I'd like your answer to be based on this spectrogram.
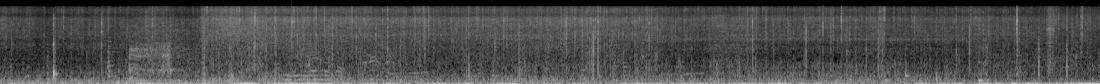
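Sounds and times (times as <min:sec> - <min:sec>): campfire crackling: 0:00.0 - 0:11.0
food sizzling on a grill: 0:00.0 - 0:11.0
steady low rumble: 0:00.1 - 0:06.4
sharp pops: 0:00.4 - 0:07.5.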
